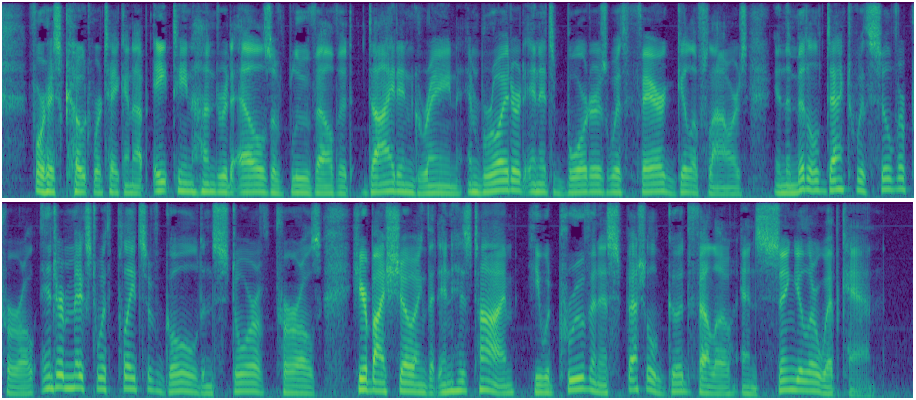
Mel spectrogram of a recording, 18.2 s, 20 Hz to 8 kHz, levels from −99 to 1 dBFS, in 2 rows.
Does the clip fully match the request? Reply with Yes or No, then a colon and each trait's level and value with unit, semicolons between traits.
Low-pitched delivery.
Yes: low, 115 Hz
